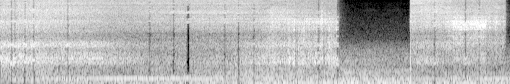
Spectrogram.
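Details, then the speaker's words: Air compressor tank drained with the switch off: loud steady hiss of air rushing out, briefly cutting off and resuming, with gurgling and spitting as moisture blows out the small drain hole; normal tank drain blowdown. "you can hear it that kind of gurgling sound that's the moisture coming out of that that small hole where the pressure is trying to blow it out evacuate it"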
